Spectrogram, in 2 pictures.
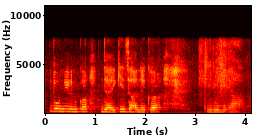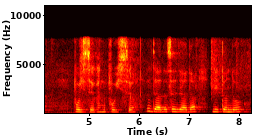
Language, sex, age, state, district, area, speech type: Santali, female, 18-30, Jharkhand, Seraikela Kharsawan, rural, spontaneous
